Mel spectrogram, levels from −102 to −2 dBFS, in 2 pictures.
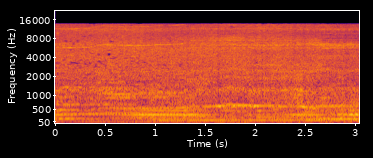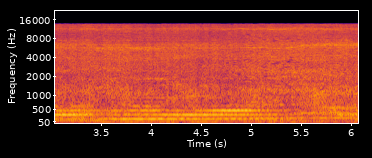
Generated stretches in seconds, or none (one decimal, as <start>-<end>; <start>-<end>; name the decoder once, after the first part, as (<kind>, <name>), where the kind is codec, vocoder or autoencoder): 1.3-4.7 (codec, SNAC); 5.5-6.1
